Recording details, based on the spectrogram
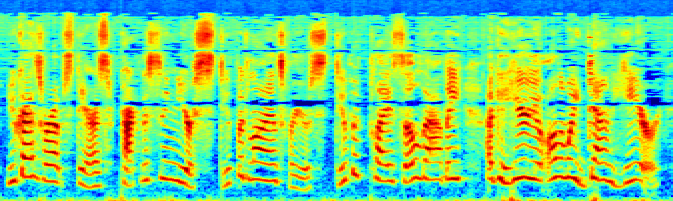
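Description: A woman's voice: medium pitch, very animated, quick pace, poor audio. A woman voicing a vengeful, selfish little sister with a sneering, taunting manner in a read story. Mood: scornful, sarcastic.

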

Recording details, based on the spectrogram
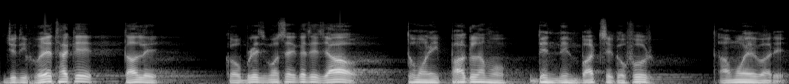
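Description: A man's voice: fairly low pitch, moderate pace, long pauses, a little mellow, in a large hall, dull audio, natural voice. A man voicing a stern village man with a secret, brusque and dismissive, in an audio drama. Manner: brusque, commanding. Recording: music behind the voice.

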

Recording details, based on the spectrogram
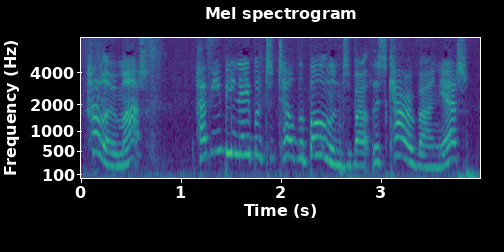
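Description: A woman voicing a bossy, eager schoolboy club leader with an English accent, brisk and commanding, in a children's audio drama. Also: extremely high pitch, very animated, a bit bright, exaggerated voice. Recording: noisy cassette audiobook transfer.

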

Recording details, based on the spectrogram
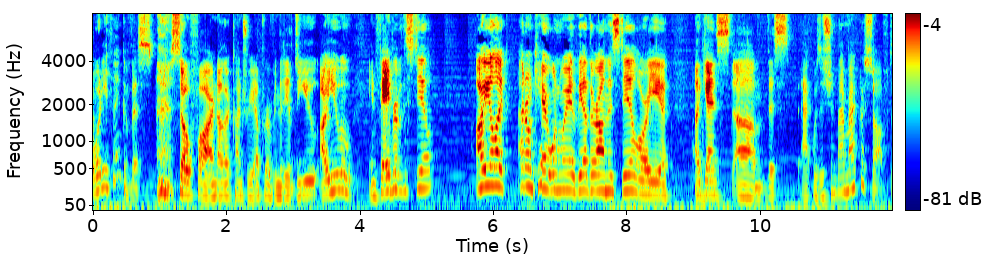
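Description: Raspy, nasal man hosting gaming news. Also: fairly high pitch, sharp tone. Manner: chatty, many ums, reads quotes from screen. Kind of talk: casual news commentary. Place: home streaming room.

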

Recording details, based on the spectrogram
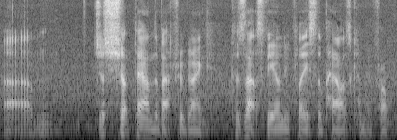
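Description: A man's voice: low voice, fairly even intonation, fast, pushed and bright, slight background noise, rough recording. A man in his fifties explaining things casually to camera as a sailing vlog host. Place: outdoors at a marina and aboard a sailboat.

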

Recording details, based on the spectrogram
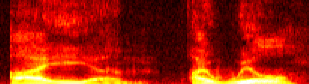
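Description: A man's voice: lowish voice, drawn-out words, warm tone. A man in his sixties rambling to a camera held at arm's length in a small garage workshop, blunt and profane, with many restarts. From born and raised in Germany. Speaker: vlogger. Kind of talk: casual rambling monologue to camera. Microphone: camera held close at arm's length.

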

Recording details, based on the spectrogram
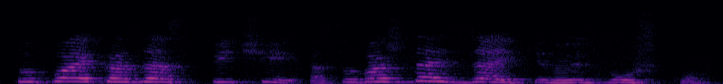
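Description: A woman's voice: sits high, normal speed, lo-fi sound, natural voice. A woman voicing a helpful grey wolf from a folk tale, concerned and firm. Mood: commanding. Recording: roomy, distant camera microphone.

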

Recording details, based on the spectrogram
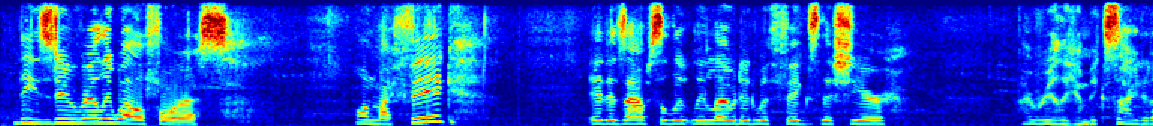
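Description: A woman with a fairly high voice chats casually as she shows viewers around a backyard garden. She speaks off the cuff into a handheld camera, with clear outdoor ambient noise around her. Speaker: home gardener giving a tour. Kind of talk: casual off-the-cuff vlog narration. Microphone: handheld camera mic, held by speaker.

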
